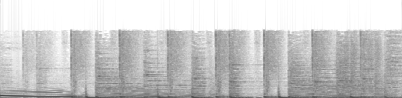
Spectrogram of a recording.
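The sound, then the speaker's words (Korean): A person briefly imitates a lone wolf's howl while cycling alone along the US West Coast, with a single gliding, falling vocal tone lasting about a second, then upbeat music with punchy drum hits takes over. “홀로 자전거를 타고 서부 해안을 질주하는 나는야 한 마리 외로운 늑대라고 할까 아우”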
